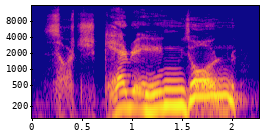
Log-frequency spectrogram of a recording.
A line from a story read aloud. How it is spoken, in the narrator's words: he would mutter in disgust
